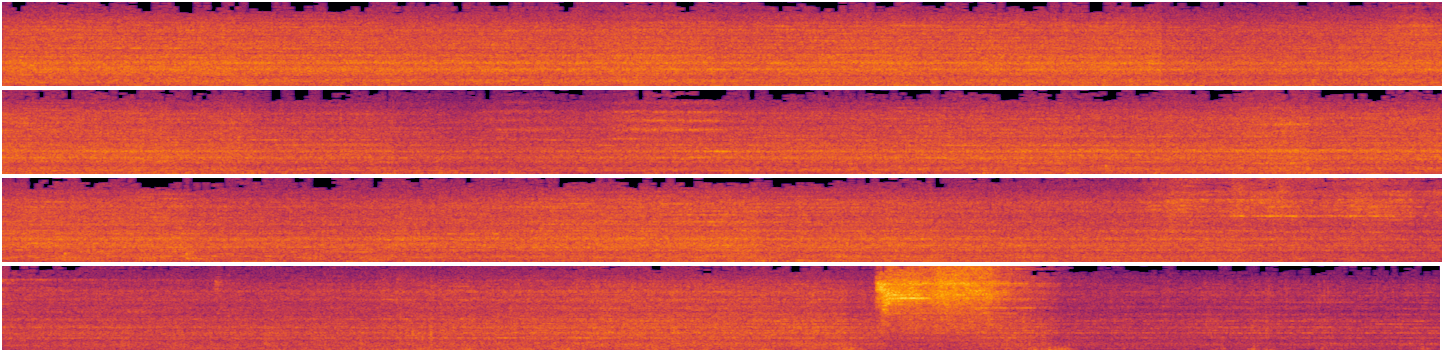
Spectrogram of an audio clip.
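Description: A freight train of flat wagons loaded with concrete sleepers rolls past close by, giving a steady, many-toned metallic wheel squeal over a dense rumble. Near the end the sound drops away suddenly as the last wagon clears.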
